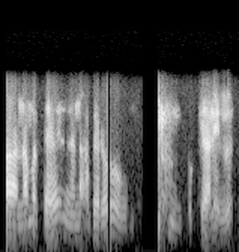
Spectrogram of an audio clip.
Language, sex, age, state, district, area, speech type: Telugu, male, 30-45, Telangana, Khammam, urban, conversation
